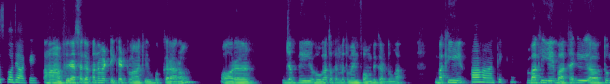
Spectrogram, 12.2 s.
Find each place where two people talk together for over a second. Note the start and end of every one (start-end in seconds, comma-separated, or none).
none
